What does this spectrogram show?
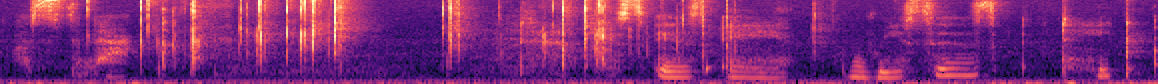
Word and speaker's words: Reese's: The name is Reese, so it's Reese's, and then it's supposed to rhyme with pieces.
